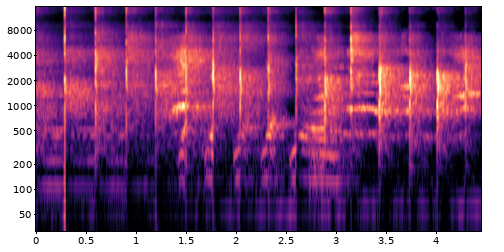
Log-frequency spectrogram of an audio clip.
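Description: Hand clapping, about three even claps a second, with people's voices over it as a karaoke song ends.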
